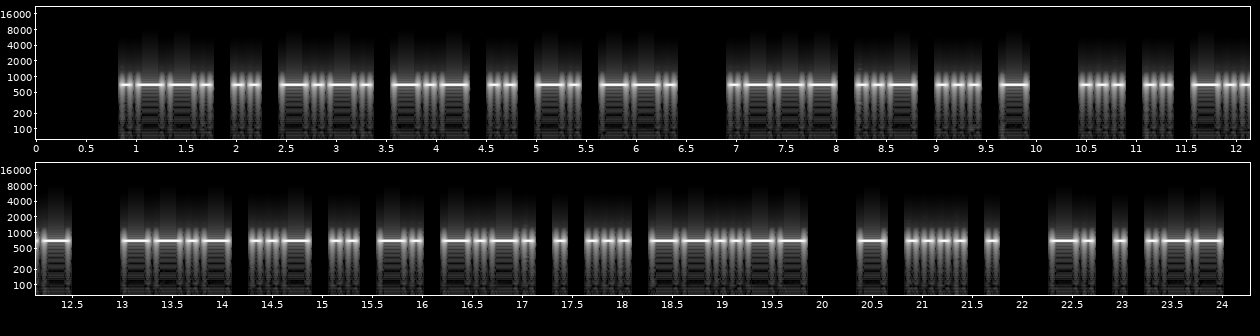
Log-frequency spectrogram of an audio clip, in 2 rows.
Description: Morse code, heard as a keyed tone, about 15 wpm, 700 Hz. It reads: PICKING JUST SIX QUINCES, THE NEW
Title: Pangram Challenge v2 - 15wpm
